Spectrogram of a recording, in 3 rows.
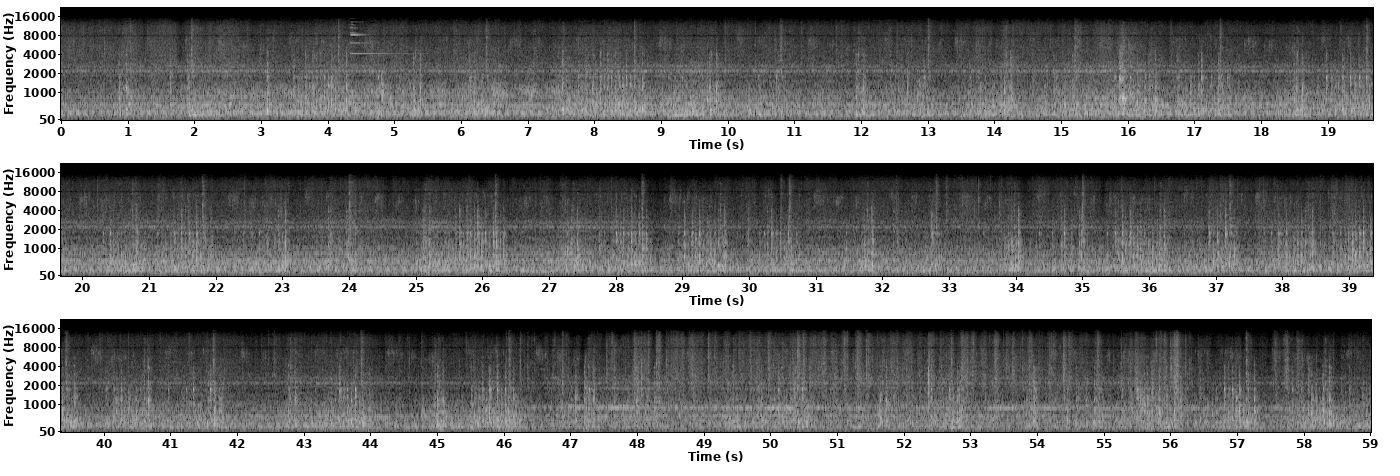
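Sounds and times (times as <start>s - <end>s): train wheels rumbling on rail: 0.0s - 59.0s
faint steady tones: 4.2s - 8.5s, 44.2s - 59.0s
short high beep: 4.4s - 5.8s.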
